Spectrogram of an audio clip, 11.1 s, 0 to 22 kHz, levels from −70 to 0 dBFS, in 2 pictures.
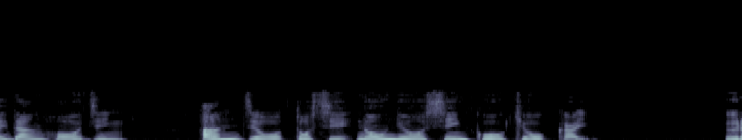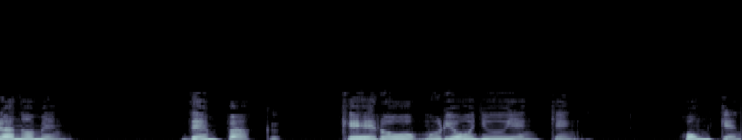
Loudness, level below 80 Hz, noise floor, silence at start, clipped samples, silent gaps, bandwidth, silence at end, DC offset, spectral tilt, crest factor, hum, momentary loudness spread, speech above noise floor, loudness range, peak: -26 LUFS; -72 dBFS; -67 dBFS; 0 s; under 0.1%; none; 8 kHz; 0 s; under 0.1%; -5.5 dB/octave; 20 dB; none; 15 LU; 42 dB; 3 LU; -8 dBFS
